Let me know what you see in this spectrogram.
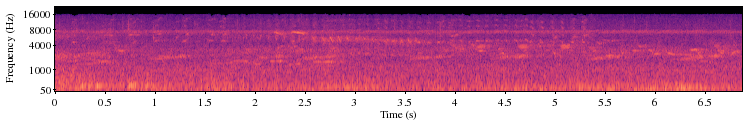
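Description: Natural outdoor ambience: a steady hiss with birds chirping on and off over a continuous high insect buzz.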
